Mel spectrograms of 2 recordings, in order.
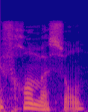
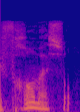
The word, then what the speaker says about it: francs-maçons: Des francs-maçons. And then you don't pronounce them. Des francs-maçons.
